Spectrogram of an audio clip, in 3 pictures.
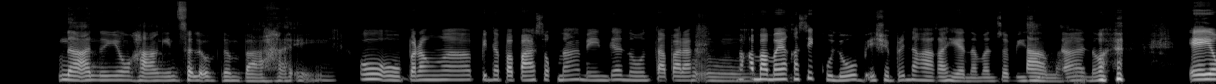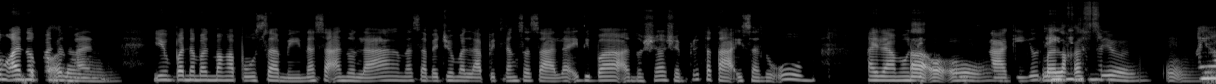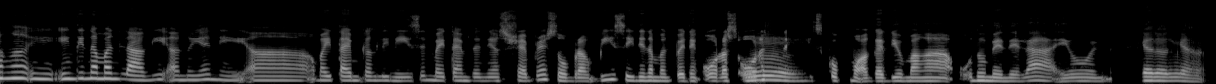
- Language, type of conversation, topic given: Filipino, podcast, Ano ang mga simpleng bagay na nagpaparamdam sa’yo na nasa bahay ka?
- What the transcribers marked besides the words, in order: other background noise; laugh; tapping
